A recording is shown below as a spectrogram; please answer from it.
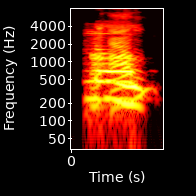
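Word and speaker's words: الله: হবে কোনটা হবে ল হবে ল হবে যেহেতু আল্লাহ শব্দের আগে এখানে জবর আছে যেহেতু জবর আছে এজন্য লা হবে না ল হবে মোটা হবে মুখ ভৌর আওয়াজ আসবে তো এখানে কি হবে আল পড়েন পড়েন আল্লাহ হ্যাঁ লম্বা আল্লাহ তারপর হচ্ছে হু আল্লাহ ল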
